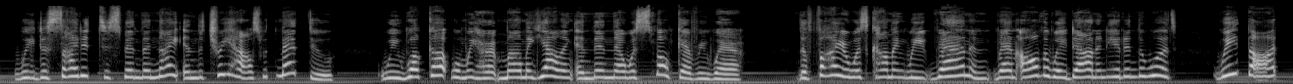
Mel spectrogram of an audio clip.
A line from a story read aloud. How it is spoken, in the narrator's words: the childling sobbed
